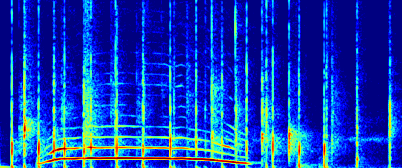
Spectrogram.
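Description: Lively applause: a stream of sharp, irregular hand claps lasting about three seconds, joined early on by a long, high, sustained whooping cheer that rises, holds and then slides down.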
